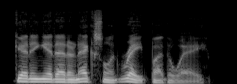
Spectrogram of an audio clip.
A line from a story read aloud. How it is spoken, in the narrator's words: He added dryly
